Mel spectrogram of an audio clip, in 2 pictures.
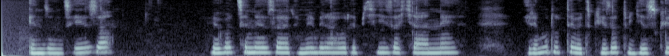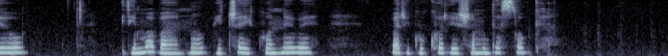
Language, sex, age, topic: Kinyarwanda, female, 25-35, government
